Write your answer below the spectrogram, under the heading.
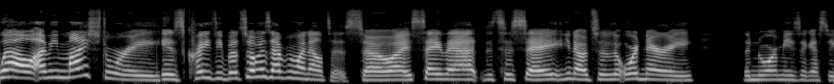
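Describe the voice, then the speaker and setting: A woman's animated, bright, sharp voice in a Queens accent, fairly high in pitch, with very wide pitch swings at a moderate pace. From New York City, Queens. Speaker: comedian. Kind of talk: podcast interview.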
